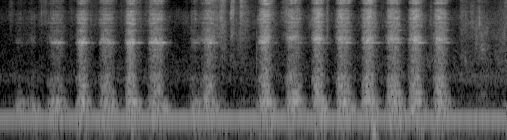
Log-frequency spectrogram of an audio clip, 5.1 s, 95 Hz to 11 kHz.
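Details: Old driver's-side front wheel bearing removed from a front-wheel-drive Ford Transit Mk7 that had rumbled while driving for weeks. Spun by hand, it gives gritty, rough grinding surges about twice a second. Worn wheel bearing.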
